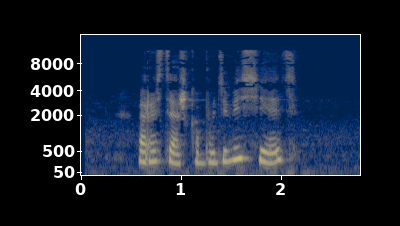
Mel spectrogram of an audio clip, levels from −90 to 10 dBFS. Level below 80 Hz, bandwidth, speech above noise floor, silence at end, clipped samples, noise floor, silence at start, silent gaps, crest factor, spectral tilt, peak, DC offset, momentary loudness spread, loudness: -60 dBFS; 11.5 kHz; 38 dB; 0.65 s; under 0.1%; -62 dBFS; 0.6 s; none; 16 dB; -3.5 dB/octave; -8 dBFS; under 0.1%; 8 LU; -24 LUFS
